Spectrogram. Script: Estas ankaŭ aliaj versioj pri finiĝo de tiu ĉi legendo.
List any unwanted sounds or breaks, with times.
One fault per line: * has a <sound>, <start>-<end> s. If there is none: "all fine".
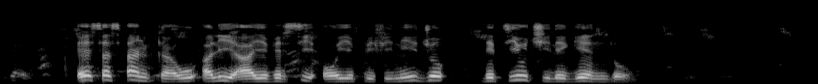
all fine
